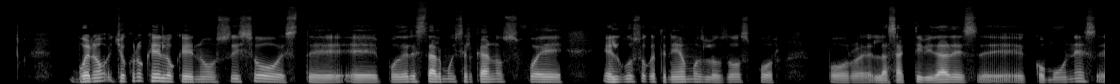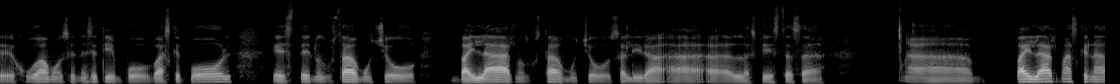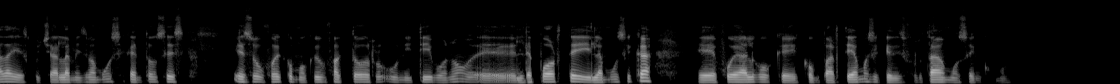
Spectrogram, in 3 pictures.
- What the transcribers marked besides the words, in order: none
- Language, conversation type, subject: Spanish, podcast, ¿Alguna vez un error te llevó a algo mejor?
